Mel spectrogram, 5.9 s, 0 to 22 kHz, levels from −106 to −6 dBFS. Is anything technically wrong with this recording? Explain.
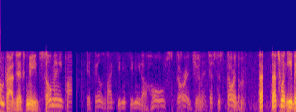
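Yes, there are a few problems stacked up here.

The whole clip carries G.723.1 codec damage, and it's heavy. This old telephony codec chops speech into 30 ms frames and squeezes it hard. The texture points to its 6.3 kbit/s mode. Nothing gets through above 4 kHz, and the codec's voice model can't keep up with fast changes. The result is muffled, rough and hoarse, and consonants smear into each other instead of landing crisply.

Right after "projects need so many", from about 1.37 to 1.63 s, there's VoIP packet loss concealed by the speech codec. Around 210 ms went missing, scattered over 240 ms, with the longest gap 150 ms. That fits roughly seven lost 30 ms frames. The decoder kept stretching its last pitch and filter at falling gain, so you hear a buzzy, fading smear, and it sounds weak for a bit after real audio resumes.

From about 1.87 to 4.84 s you get automatic gain rising. 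The talker shifted position, which is natural, and the input level fell by about 21 dB. The gain control responded by slowly pushing its gain up about 6 dB. Voice and room noise swell together over those three seconds, so the background creeps up along with the speech rather than staying put.

Then there are overlapping chunks, at 2.49 to 2.75 s and again at 5.24 to 5.50 s. The audio was handled in 2.5 s chunks, and each new chunk started 250 ms before the previous one finished. So a quarter-second slice plays twice at each join, heard as a stutter. The two repeats land about 2.75 s apart.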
